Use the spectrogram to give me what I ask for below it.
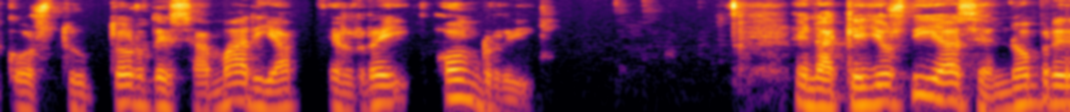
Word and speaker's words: Omri: de samaria El Rey omri en aquellos días el nombre de este Rey en realidad era pronunciado como gomer o gomri los los asirios que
